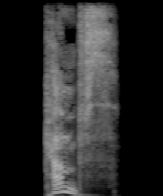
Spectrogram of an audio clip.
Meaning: genitive singular of Kampf
- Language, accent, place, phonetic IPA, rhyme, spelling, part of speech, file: German, Germany, Berlin, [kamp͡fs], -amp͡fs, Kampfs, noun, De-Kampfs.ogg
